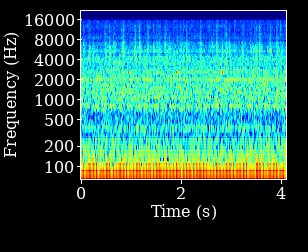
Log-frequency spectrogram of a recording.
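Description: A Cummins diesel truck engine idling steadily, heard from inside the cab as an even low hum.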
